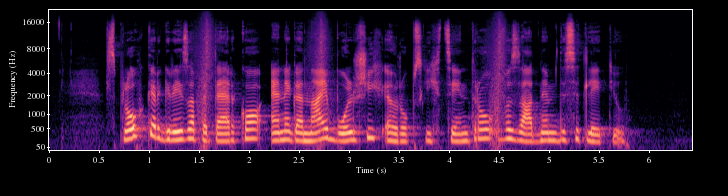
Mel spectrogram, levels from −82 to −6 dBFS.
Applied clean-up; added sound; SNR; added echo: none; Whoosh, swoosh, swish; 17 dB; none.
